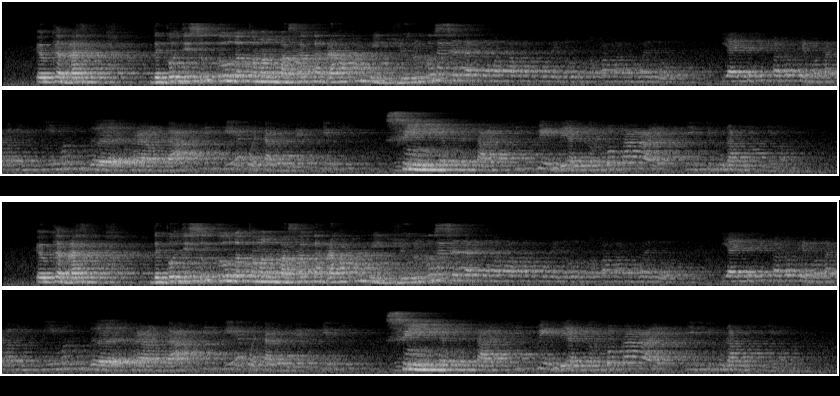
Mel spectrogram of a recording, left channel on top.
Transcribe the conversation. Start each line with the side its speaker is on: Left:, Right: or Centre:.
Right: Eu quebrava. <laughs> Depois disso tudo, a cama não passava, eu quebrava a parede, juro a você.
Left: Cadê da cama passar no corredor? Não passava no corredor. E aí você tinha que fazer o quê? Botar a cama em cima da- pra andar, só que ninguém aguentava 80 quilos.
Right: Sim,
Left: Ninguém iria aguentar de suspender a cama e botar e, e segurar por cima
